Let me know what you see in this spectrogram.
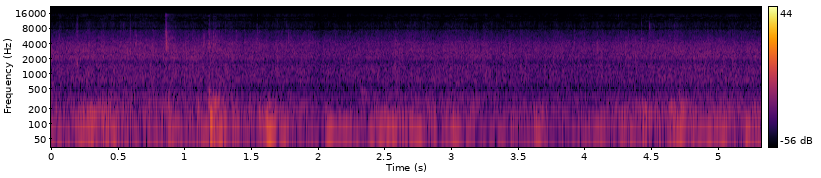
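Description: Light rain falling steadily, with a few brief ticks.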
